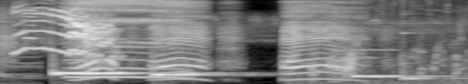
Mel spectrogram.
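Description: Cartoon baby dinosaurs' voiced calls: several short, high-pitched cries that rise and fall in pitch, with a brief pause about halfway through.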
